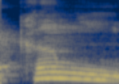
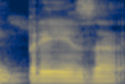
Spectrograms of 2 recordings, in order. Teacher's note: a soma do A mais o M, eu vou ter um A nasalizado. Aí eu coloco o tio aqui para trazer a ideia da nasalização.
